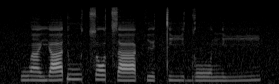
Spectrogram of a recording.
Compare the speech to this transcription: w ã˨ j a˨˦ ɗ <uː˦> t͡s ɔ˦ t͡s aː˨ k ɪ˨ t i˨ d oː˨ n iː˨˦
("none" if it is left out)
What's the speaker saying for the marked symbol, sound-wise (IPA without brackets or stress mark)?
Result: uː˦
